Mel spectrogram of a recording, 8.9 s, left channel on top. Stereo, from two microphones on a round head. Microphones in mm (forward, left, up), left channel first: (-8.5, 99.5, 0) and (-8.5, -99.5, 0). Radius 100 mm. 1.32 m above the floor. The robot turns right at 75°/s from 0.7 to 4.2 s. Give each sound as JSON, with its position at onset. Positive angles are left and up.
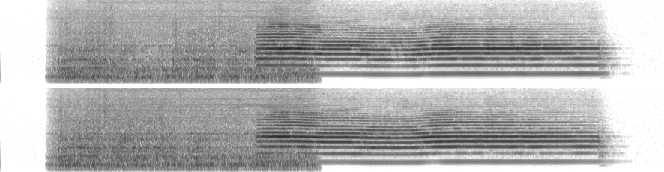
{"t": 3.4, "sound": "a trumpet", "azimuth_deg": 140, "distance_m": 1.7}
